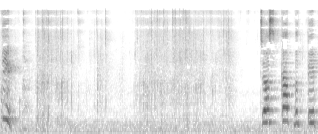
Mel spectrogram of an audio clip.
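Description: A plastic Ziploc bag crinkles and rustles while a cendol mixture for Indonesian iced sweet dessert is spooned into it, with steady soft handling noise and a few sharper crackles near the end.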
